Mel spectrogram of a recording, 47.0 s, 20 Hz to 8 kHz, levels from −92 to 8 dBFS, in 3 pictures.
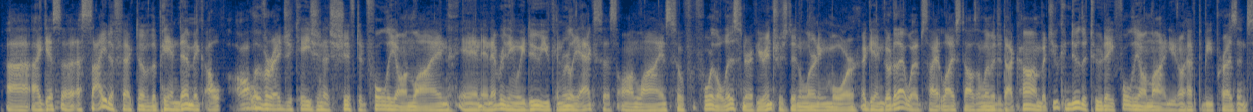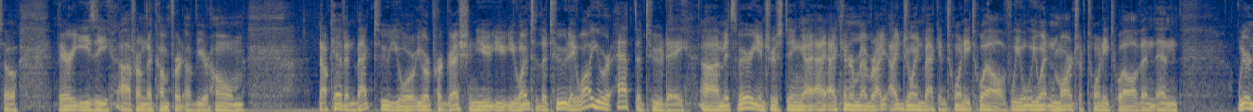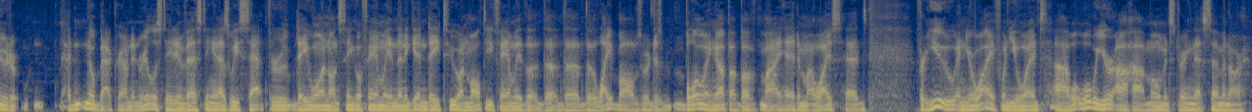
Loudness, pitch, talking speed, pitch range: -21 LUFS, 90 Hz, 225 wpm, 85-100 Hz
